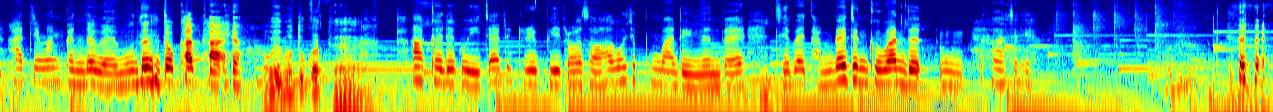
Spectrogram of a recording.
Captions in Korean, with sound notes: Your looks are the same, though Yes, I look the same Oh, and by the way, Today… I’d like to say something here Please stop smoking (applause)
